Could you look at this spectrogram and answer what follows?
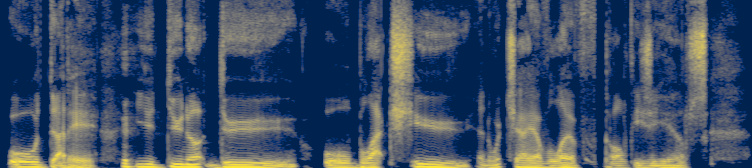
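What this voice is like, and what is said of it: Broad heavy Glaswegian accent. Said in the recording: “reading Sylvia Plath with a really broad Glaswegian accent ... with a heavy Glaswegian accent”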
